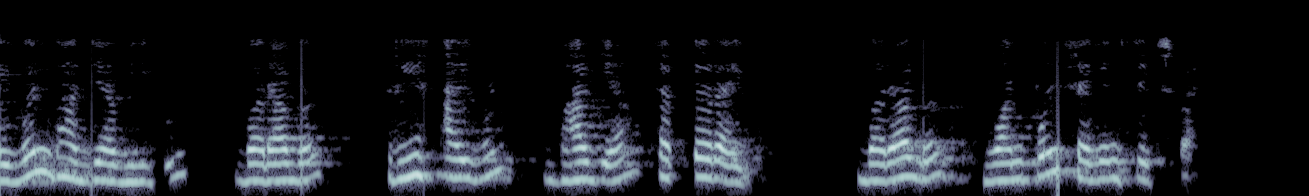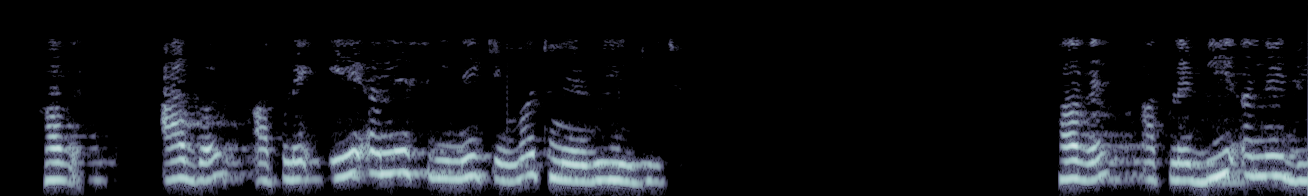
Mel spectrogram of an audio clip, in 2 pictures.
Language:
Gujarati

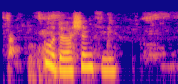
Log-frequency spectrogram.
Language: Chinese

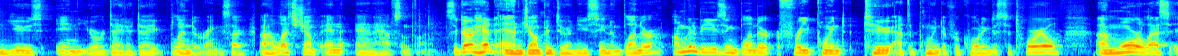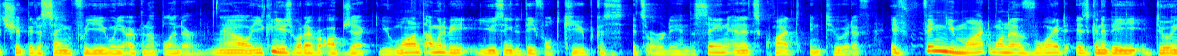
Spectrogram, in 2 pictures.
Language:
English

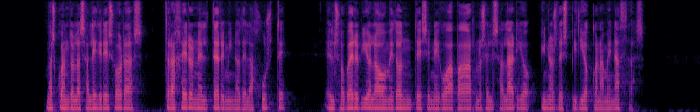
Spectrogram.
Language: Spanish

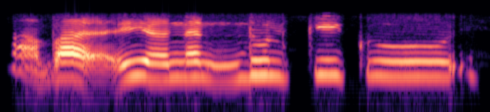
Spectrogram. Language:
Santali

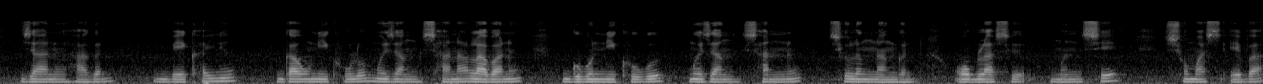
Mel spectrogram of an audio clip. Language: Bodo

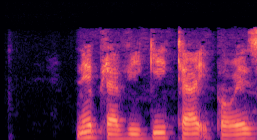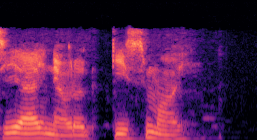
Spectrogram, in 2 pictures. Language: Esperanto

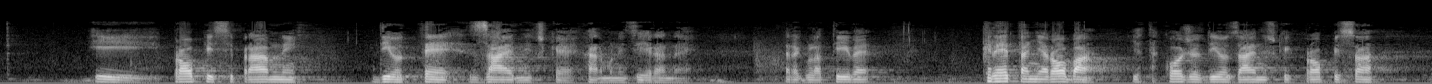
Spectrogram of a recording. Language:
Croatian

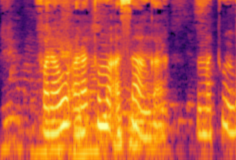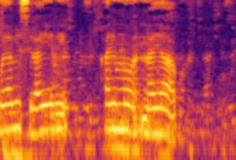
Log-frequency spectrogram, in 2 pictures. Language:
Kinyarwanda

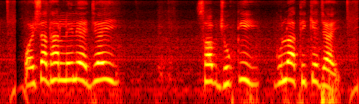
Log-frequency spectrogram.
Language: Bangla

